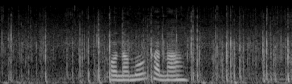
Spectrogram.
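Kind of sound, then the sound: nature, heavy rain falling outside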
